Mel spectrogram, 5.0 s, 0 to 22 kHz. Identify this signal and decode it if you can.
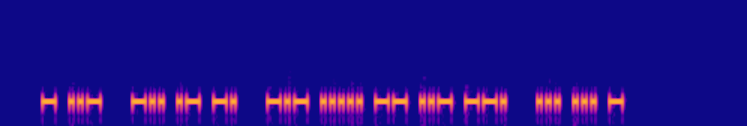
Morse code, heard as a keyed tone, about 37 wpm, 700 Hz. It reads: TU DAN K5MUG SST
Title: K1USN SST QSO Practice - 40wpm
